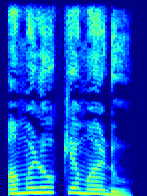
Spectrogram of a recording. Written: ಅಮಳೋಕ್ಯಮಾಡು

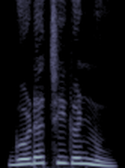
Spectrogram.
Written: ಗೊಡಚಿಗಣ್ಣು

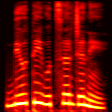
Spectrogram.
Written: ದ್ಯುತಿ

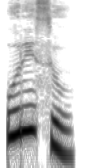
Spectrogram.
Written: ಊರಾಸೆ

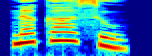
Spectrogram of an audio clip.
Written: ನಾಗೇಸಿ

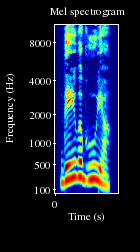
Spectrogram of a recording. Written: ದೇವಭೂಯ

